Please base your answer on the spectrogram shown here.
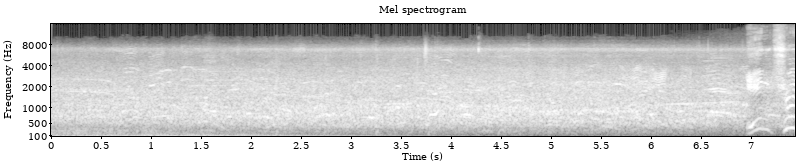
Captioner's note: crowd excited murmuring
